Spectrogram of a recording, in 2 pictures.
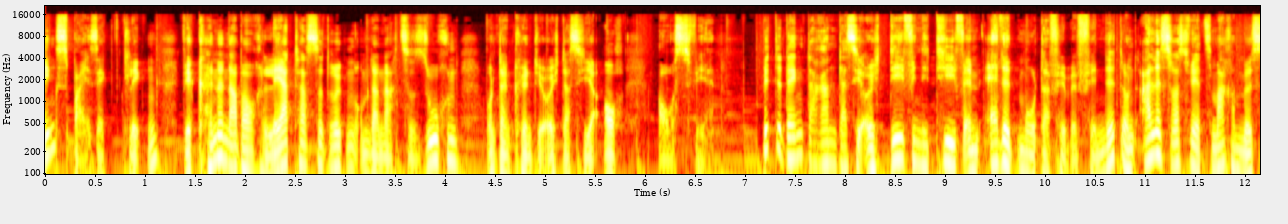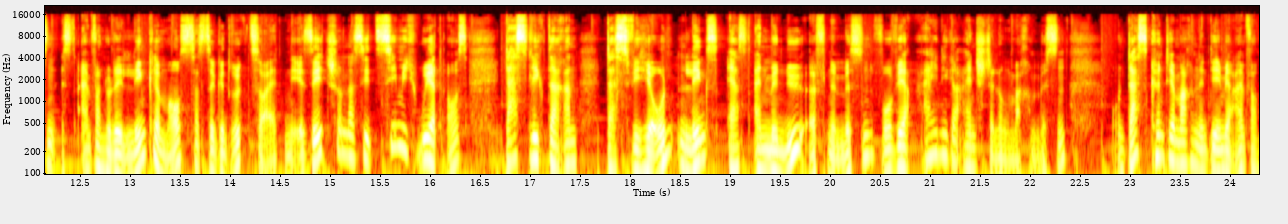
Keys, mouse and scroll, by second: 2.3 space, 14.5 ctrl+z, 16.6-17.7 drag, 23.6-24.2 drag.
